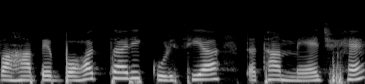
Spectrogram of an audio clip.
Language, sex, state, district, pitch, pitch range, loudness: Hindi, female, Bihar, East Champaran, 210 Hz, 190-245 Hz, -20 LUFS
